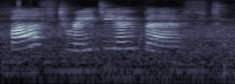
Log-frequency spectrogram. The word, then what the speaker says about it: Fast Radio Burst: Fast Radio Burst. Así se pronuncia correctamente.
